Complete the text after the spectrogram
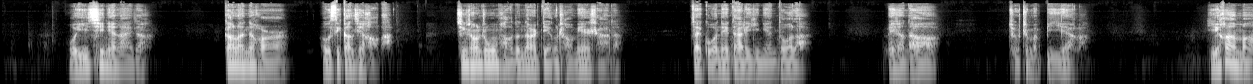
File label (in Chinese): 男独白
